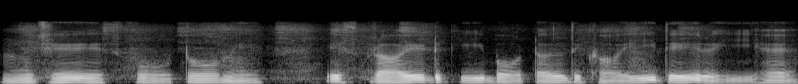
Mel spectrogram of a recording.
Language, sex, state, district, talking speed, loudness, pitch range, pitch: Hindi, male, Madhya Pradesh, Umaria, 85 wpm, -16 LUFS, 90-100 Hz, 95 Hz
